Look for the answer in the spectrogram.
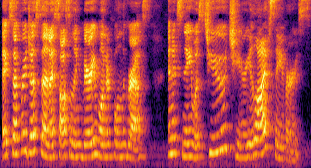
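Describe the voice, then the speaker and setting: A woman's voice: on the high side, expressive, moderate pace, fairly bright tone. A woman reading a children's story aloud expressively, as a kindergarten teacher does for her class. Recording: echoey room.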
